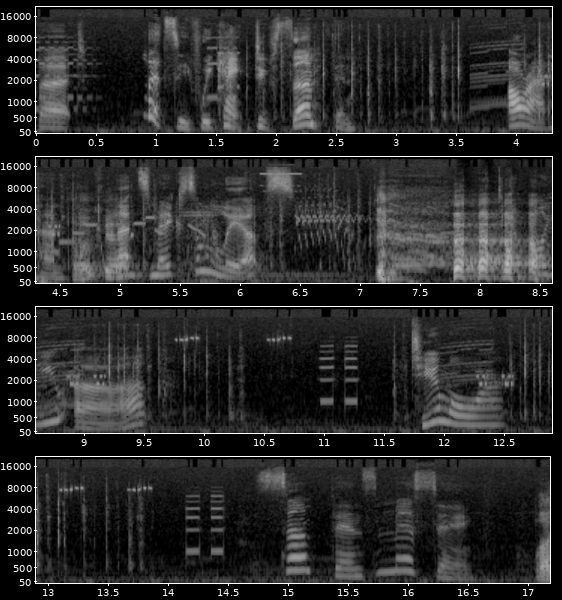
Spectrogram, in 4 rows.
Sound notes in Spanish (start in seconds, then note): 1.4 sonidos de escritura; 6.8 reír; 8.6 sonidos de escritura; 10.8 la computadora emite un pitido; 11.5 sonidos de escritura; 14.1 la computadora emite un pitido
